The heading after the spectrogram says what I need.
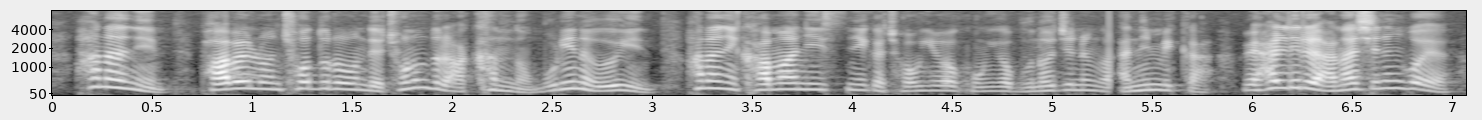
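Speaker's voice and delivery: a prophet accusing God of doing nothing; arguing with God. Retold or imitated. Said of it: "막 따졌단 말이에요".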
